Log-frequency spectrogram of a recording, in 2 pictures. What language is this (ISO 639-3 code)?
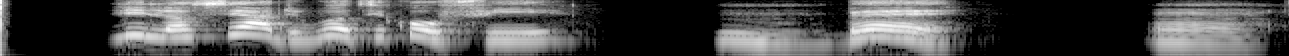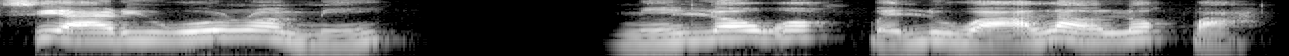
yor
